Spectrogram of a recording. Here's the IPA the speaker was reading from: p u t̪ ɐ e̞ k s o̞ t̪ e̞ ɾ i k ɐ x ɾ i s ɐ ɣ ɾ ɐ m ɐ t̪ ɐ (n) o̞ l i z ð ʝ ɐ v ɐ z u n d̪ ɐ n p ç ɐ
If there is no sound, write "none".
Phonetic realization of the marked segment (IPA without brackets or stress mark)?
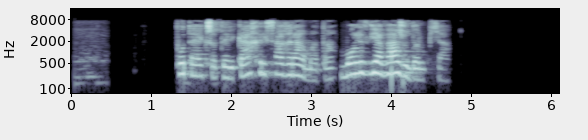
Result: m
